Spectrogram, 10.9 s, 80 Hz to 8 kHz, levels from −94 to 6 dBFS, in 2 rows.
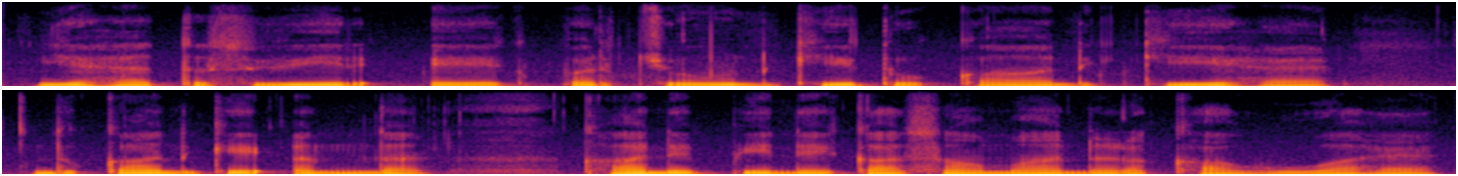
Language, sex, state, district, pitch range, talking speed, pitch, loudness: Hindi, male, Uttar Pradesh, Saharanpur, 90-100 Hz, 100 wpm, 95 Hz, -18 LUFS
